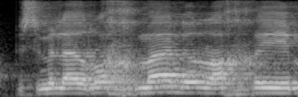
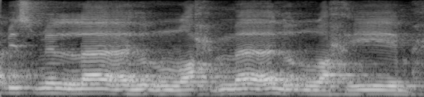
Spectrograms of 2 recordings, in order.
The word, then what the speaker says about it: Bismillahirrahmanirrahim: atau dibantikan menjadi ko Bismillahirrahmanirrahim pakai k kotor ya salah makna tapi enggak sampai musyrik yang benar Bismillahirrahmanirrahim ha ha itu bersih Bismillahirrahmanirrahim kalau seandainya bacanya bismillah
